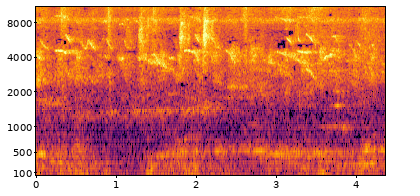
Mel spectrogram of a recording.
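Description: Near silence, with faint, short bird chirps that slide down in pitch, scattered throughout.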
